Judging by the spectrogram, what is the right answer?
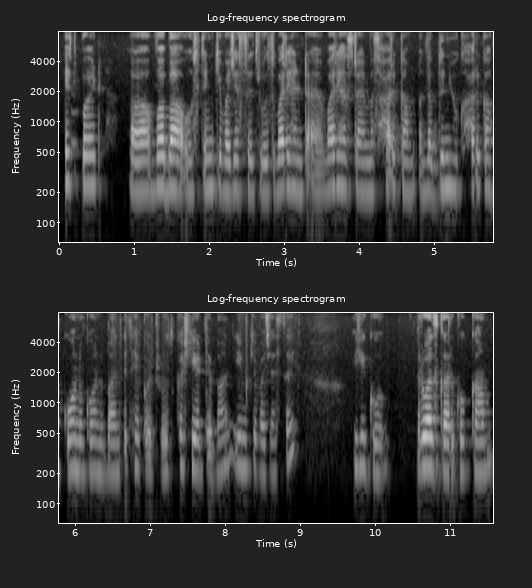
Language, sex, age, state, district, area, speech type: Kashmiri, female, 60+, Jammu and Kashmir, Ganderbal, urban, spontaneous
